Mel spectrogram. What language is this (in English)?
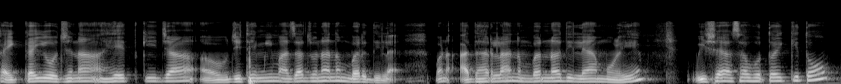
Marathi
